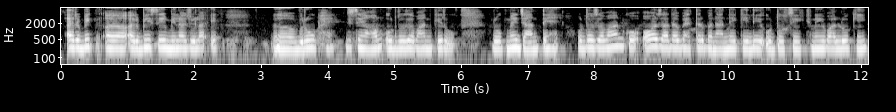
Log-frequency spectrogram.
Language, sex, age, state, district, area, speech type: Urdu, female, 18-30, Uttar Pradesh, Ghaziabad, urban, spontaneous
